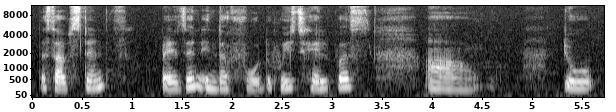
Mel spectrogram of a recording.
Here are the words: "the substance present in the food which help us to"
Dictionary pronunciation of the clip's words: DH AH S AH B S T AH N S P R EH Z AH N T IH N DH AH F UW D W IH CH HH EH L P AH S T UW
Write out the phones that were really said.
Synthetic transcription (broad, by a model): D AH S AH B S T AH N S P EH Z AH N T IH N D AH F UW D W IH CH HH EH L P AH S T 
